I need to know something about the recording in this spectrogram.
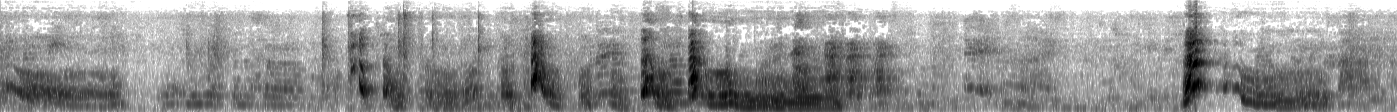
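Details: Shih Tzu; whines and barks; calling the attention of another dog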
